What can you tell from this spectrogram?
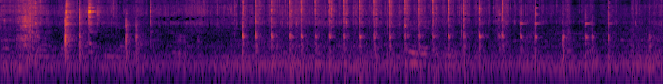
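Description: A utensil stirring eggs and tempura batter mix in a bowl, knocking against the bowl: a few separate strikes at first, then from about three seconds in a quick even clicking, about four or five a second, as the batter is beaten.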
